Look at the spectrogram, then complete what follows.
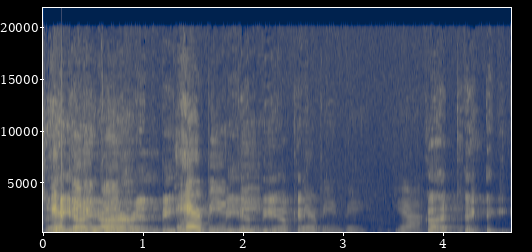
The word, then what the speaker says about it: Airbnb: And you you talked about the renters being screened by AirNob or I I don't know how to pronounce it RNB. Airbnb.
